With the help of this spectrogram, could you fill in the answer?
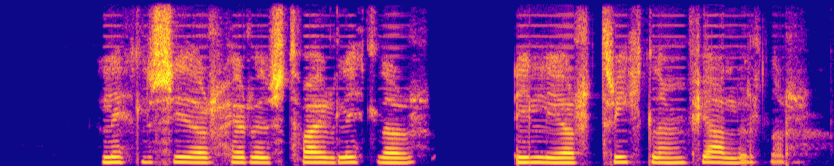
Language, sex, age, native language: Icelandic, female, 14, Polish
